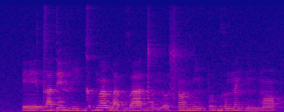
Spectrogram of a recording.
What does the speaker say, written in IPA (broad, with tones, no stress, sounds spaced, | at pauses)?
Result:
eː˧ d a˦ ɗ e˦ v iː˧ ɡ ə˦ b ã˦ w a˨ ɡʷ aː˧ d o˧ n o˧ s ɔ̃˦ z ĩ˦ p o˦ ɡʷ e˦ m ɛ̃˦ k͡p ĩ˨ m ɔ̃˦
